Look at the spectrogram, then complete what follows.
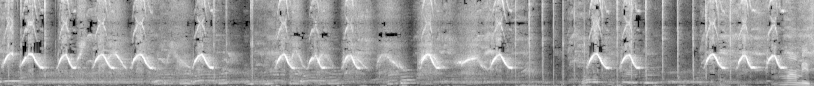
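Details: Andy, a one-footed male pet cockatiel who cannot stand on the ground unaided, sings at night: a run of repeated, rising-and-falling whistled notes at a brisk, steady pace.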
